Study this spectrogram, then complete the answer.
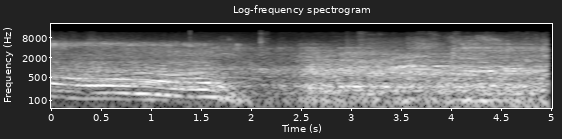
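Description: NASCAR Cup Series race cars at speed on an oval during the Worth 400, a loud, continuous engine roar that dips briefly and then swells again. A crowd is faintly audible and a commentator talks over it.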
